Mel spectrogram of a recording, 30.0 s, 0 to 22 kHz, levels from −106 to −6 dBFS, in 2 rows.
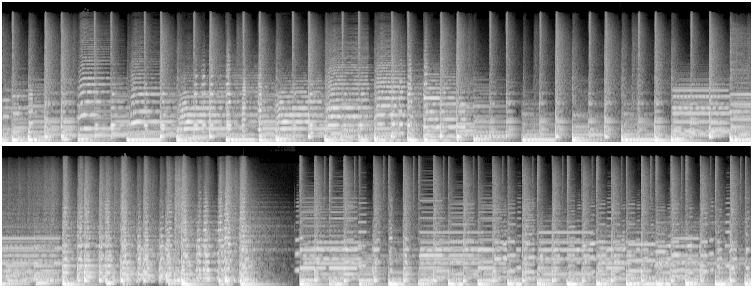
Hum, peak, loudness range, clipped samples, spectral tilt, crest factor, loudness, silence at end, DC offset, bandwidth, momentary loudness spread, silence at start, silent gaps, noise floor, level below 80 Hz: none; 0 dBFS; 3 LU; under 0.1%; -6.5 dB/octave; 14 dB; -16 LUFS; 0 s; under 0.1%; 16 kHz; 5 LU; 0 s; none; -40 dBFS; -18 dBFS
